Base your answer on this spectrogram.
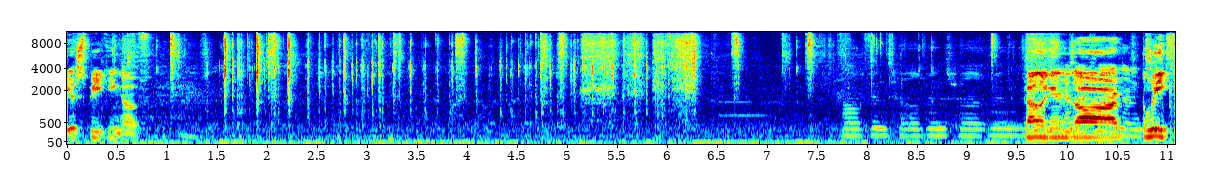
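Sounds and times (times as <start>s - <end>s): computer keyboard typing: 1.0s - 6.3s.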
